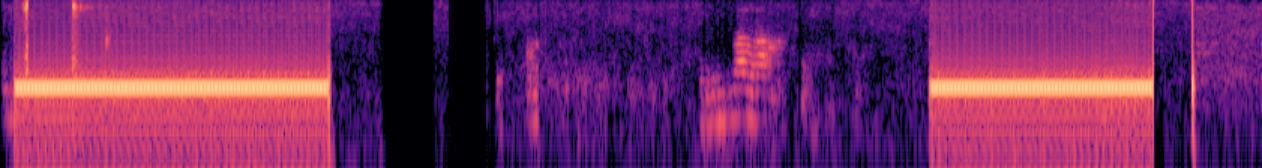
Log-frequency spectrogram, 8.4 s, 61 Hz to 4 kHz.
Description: Ringback tone (North America), 440 + 480 Hz.
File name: out- - - - - .553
